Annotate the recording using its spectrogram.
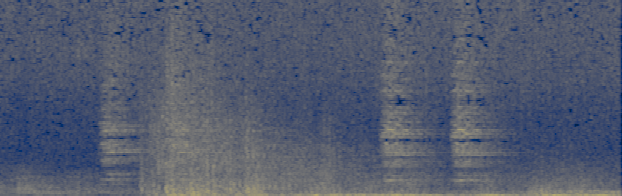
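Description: Thunder rolls in about a second and a half in and keeps rumbling, mixed with a sparse music bed of a few short pitched notes.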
